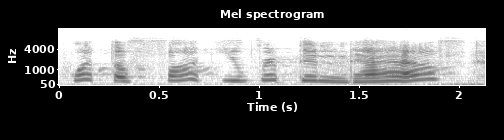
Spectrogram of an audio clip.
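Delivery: high-pitched incredulous question; high shocked friend; shocked disbelief. Retold or imitated. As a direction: gasp it out in disbelief. Friend's shocked reaction retold.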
